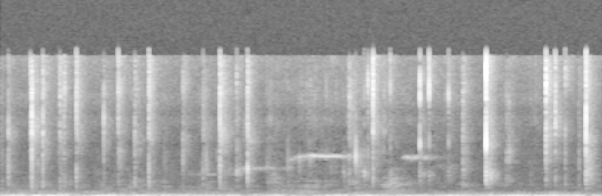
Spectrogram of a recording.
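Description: Rapid, irregular sharp clicks and taps over a low steady hum, with a few short high chirps.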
